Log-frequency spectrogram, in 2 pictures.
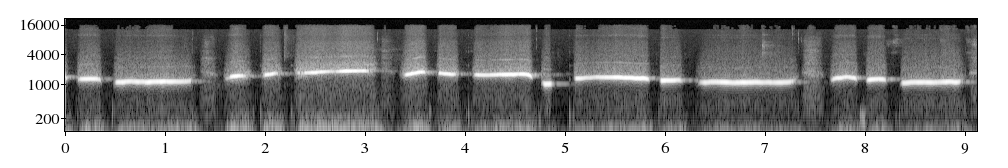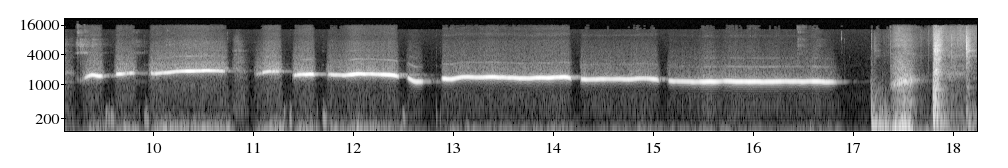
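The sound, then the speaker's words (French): A father whistles a melodic tune for about seventeen seconds, clear, the pitch rising and falling in phrases, with some low background rumble and a brief noise at the end. “Papa, tu nous siffles quelque chose?”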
